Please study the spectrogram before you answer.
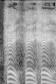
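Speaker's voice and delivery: shout. Acted. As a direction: call out over the noise to stop the yelling. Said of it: "I shout, quieting down the crowd".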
